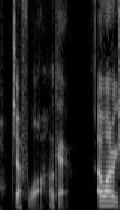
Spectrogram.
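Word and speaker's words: Geoffroy: It's pronounced Jeff Wah. Jeff Wah.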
